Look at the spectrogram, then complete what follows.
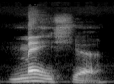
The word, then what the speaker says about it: meisje: Now this word is pronounced meisje. Meisje. Notice that the J here is quite a bit different than the one I said before. That's because it's part of the SJ blend.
